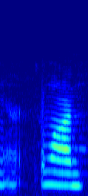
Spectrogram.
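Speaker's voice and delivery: ordinary delivery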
